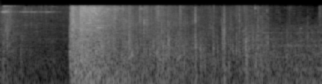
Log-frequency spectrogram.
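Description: A shotgun fires with a loud booming blast that echoes.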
